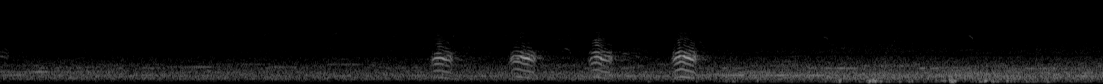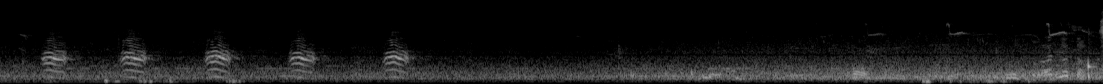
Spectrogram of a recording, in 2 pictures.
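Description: A crow cawing in two runs: four caws just under a second apart, then after a pause five more, over a steady outdoor background hum.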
